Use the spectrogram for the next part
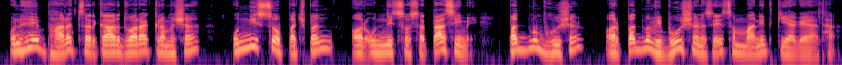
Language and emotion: Hindi, neutral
